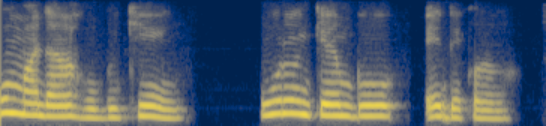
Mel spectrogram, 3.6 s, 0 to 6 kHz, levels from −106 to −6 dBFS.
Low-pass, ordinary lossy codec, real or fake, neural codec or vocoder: 5.4 kHz; Opus, 32 kbps; fake; codec, 16 kHz, 4 kbps, FunCodec, trained on Chinese and English, 50 frames a second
